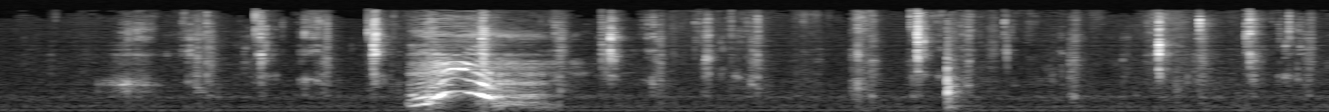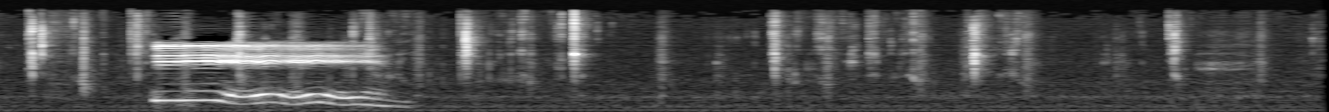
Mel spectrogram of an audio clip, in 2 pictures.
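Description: Close-miked chewing of mustard-leaf kimchi, with wet crunches and mouth clicks. About two seconds in a short, loud vocal sound rises and falls in pitch. At around seven and a half seconds a warbling tone sounds for about a second.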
